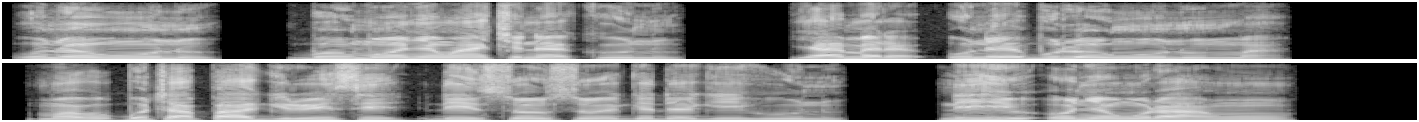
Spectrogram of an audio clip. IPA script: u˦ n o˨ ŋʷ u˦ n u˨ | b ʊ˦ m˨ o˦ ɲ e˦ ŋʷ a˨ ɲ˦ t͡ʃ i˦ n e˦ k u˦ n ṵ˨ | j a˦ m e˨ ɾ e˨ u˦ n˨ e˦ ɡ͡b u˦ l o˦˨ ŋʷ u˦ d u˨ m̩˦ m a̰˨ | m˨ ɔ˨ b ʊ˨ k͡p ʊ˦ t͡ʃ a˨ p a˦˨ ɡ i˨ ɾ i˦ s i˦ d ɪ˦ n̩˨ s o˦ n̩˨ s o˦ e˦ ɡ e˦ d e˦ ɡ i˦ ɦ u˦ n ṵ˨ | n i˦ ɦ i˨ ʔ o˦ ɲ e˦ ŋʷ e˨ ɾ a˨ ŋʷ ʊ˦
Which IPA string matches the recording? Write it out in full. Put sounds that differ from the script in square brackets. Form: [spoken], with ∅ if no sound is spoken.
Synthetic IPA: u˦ n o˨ ŋʷ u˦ n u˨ | b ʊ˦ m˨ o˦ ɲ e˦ ŋʷ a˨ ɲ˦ t͡ʃ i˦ n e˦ k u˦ n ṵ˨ | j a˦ m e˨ ɾ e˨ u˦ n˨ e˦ ɡ͡b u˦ l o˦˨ ŋʷ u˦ [n] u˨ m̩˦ m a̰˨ | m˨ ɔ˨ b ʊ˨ k͡p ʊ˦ t͡ʃ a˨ p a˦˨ ɡ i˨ ɾ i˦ s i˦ d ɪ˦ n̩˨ s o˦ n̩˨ s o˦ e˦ ɡ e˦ d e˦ ɡ i˦ ɦ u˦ n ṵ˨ | n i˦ ɦ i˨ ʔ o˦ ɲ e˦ ŋʷ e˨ ɾ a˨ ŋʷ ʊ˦

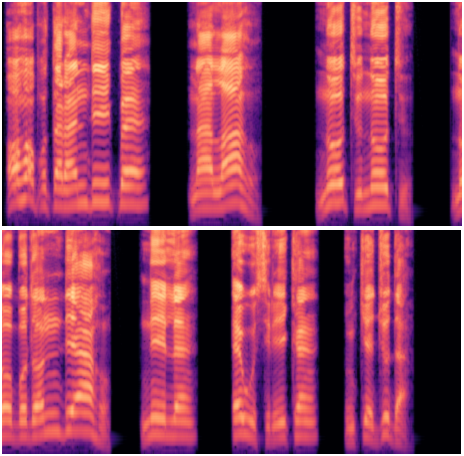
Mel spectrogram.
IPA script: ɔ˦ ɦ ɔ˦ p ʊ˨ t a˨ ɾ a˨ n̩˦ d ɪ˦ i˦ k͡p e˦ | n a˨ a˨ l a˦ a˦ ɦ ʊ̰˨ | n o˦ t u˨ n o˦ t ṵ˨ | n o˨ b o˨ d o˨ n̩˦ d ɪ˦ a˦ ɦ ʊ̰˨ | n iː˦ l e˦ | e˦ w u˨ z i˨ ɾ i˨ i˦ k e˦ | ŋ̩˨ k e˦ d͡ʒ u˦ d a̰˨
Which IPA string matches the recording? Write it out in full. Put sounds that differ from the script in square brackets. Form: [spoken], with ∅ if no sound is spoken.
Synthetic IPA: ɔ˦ ɦ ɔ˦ p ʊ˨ t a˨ ɾ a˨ n̩˦ d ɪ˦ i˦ k͡p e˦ | n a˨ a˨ l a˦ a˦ ɦ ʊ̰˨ | n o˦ t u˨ n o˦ t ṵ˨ | n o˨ b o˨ d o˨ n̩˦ d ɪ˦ a˦ ɦ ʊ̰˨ | n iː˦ l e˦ | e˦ w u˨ [s] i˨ ɾ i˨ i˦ k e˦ | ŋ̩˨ k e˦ d͡ʒ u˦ d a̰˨

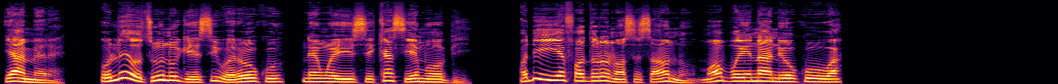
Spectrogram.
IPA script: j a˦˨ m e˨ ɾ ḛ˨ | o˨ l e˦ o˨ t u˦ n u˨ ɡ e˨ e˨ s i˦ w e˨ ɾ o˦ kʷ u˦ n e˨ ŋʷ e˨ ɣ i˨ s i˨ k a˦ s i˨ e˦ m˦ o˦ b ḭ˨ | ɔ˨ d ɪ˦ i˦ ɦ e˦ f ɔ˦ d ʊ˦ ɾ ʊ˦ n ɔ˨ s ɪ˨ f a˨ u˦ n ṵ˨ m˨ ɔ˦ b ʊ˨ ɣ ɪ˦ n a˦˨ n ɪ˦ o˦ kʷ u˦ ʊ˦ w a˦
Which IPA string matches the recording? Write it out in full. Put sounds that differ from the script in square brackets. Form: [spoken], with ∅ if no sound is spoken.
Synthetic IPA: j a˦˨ m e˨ ɾ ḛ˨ | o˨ l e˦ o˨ t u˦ n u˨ ɡ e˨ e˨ s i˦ w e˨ ɾ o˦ kʷ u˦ n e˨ ŋʷ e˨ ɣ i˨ s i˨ k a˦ s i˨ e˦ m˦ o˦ b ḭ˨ | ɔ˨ d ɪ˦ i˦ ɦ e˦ f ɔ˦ d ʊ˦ ɾ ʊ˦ n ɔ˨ s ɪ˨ [s] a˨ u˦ n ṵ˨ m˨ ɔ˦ b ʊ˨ ɣ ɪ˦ n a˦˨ n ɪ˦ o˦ kʷ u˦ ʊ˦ w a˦

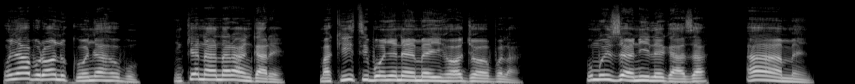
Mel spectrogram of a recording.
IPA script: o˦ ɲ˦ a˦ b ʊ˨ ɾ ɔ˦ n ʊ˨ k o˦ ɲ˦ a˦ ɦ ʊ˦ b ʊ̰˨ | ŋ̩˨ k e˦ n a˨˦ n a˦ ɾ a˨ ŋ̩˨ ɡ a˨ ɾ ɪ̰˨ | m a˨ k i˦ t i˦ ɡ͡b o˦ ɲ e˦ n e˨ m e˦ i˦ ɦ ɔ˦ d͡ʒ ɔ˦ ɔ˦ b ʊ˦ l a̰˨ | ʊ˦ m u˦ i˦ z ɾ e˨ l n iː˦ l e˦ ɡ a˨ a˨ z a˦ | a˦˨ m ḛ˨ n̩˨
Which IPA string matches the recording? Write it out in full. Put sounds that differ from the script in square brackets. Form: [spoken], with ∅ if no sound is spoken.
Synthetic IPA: o˦ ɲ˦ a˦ b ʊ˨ ɾ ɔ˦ n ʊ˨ k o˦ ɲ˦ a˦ ɦ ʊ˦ b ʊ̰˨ | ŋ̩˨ k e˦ n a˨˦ n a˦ ɾ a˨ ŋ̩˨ ɡ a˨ ɾ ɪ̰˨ | m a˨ k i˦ t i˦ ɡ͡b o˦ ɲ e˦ n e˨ m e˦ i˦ ɦ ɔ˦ d͡ʒ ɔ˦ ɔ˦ b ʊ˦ l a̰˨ | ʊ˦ m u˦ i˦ z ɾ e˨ l n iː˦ l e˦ ɡ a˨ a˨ z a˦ | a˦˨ m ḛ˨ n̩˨

